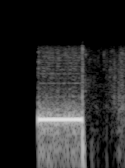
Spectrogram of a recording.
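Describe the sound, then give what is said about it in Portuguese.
A telephone tone heard while a call is placed: one steady, pure mid-pitched hum lasting just over half a second that ends in a click, followed by a few faint small noises. “Eu vou ligar agora.”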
